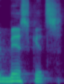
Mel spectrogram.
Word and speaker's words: Biscuits: You got to say it like somebody from from Montgomery. The Montgomery Biscuits. Montgomery Biscuits. Biscuits. You got to put a lot of emphasis on that first I.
